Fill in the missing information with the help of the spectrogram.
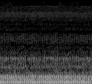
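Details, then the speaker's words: Steady, low, engine-like motor hum of a BPL Oxy 5 Neo oxygen concentrator running, flow adjustable 0.5–5 L/min, humidifier bottle bubbling to show oxygen output; demonstration. "This one is humidifier bottle. Bubble shows that it is producing oxygen."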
